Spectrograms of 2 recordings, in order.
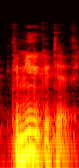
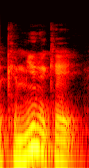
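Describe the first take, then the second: First: Communicative with a reduced "kuh-tiv" ending; schwa in communicative. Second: Communicate with a full "kate" ending; long A in communicate. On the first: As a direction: say communicative, weakening "ate" to "uh". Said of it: "that eight becomes, uh". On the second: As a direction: say communicate, last syllable unreduced. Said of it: "pronunciation of the kate". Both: Shown as a demonstration.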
